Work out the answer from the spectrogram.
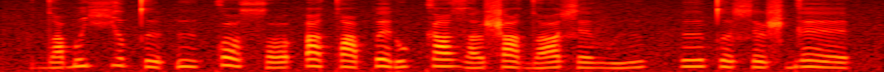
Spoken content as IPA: dˤɛ˩˧bɘ˦˥çə˦˥ t̪ɘ˧˩ ʔɨ˧˩ku˥˩ sˤu˩˧ʔɨ˥˩tˤɛ˧˩ pɛ˥˩ɾu˦˥ kɛ˦˥zˤɛ˩˧ʂɘ˧˩dˤu˩˧ ɬɛ˩ vɨ˩˧ | ɘ˦˥t̪ə˧˩ɬɘ˧˩ʂ ɡɛ˧˩

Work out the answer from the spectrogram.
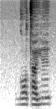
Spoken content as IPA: ɡɔ˨ta˨je˧

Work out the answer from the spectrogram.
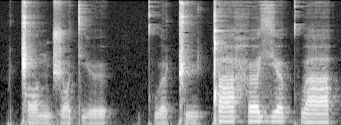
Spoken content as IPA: ǁɔ˩ nd͡ʒɔ˩tʲø˩ | kʷʰœ˩ǁy˩ ǃa˥hœ˥zʲœ˥kʷʰa˥

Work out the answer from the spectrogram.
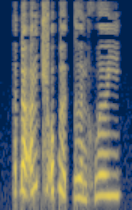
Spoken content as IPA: ɗa̰ː˧˥ŋt͡ɕɔ̰˧˥ ɓəː˨˩t̚ɣə˨˩n hwə˧j

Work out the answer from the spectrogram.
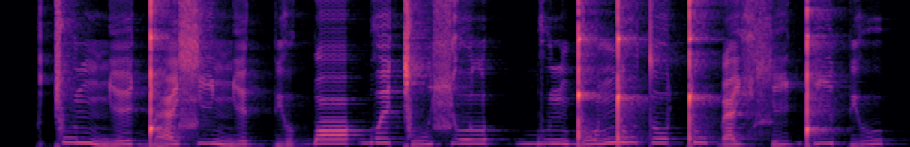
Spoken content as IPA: ǀu˥nɲe˨˦ɡ͡ǃæ˨˦ ɕi˥ɲe˨˦tpʲo˨˦ ɡ͡bɒ˥ | ɡʷe˥ǀu˨˦ɕo˥l | ɡ͡bu˥nɡ͡ǃo˥ ŋ͡ǃu˥ to˥ǃu˥ ɓæ˨˦çɬi˨˦ǃʼi˥ pʲu˨˦

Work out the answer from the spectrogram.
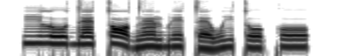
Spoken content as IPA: i˦lo˦dɛ˦ tɔ˦˨dɛ̃˧ be˧tɛ˨wi˧ to˧ko˦

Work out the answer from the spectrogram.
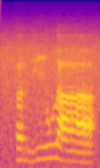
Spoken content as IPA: ɐ˨˩njiː˨˧wlaː˨˩

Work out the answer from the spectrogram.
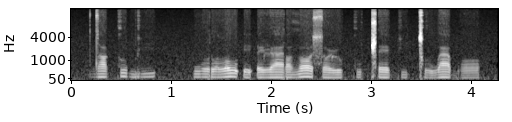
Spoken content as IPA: dˤokʊbi | woɾulˠuʔe ʔɛɭaɾʊ ðˤosɔ ɭukuǁɛki ǀʊwabɔ

